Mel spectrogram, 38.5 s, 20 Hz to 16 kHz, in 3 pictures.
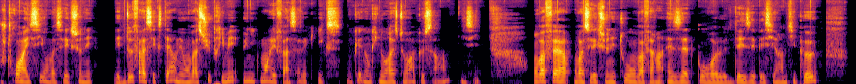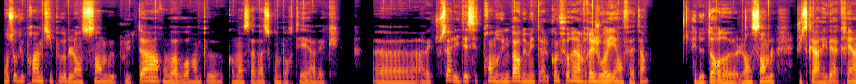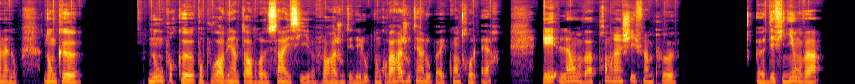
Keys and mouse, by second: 0.2 click, 0.5 middle click, 1.7 shift+click, 2.6 x, 4.4 middle click, 5.8 middle click, 6.8 middle click, 8.6 a, 9.4 s, 13.0-17.3 middle drag, 17.8 middle click, 25.3 middle click, 30.6 ctrl+r.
